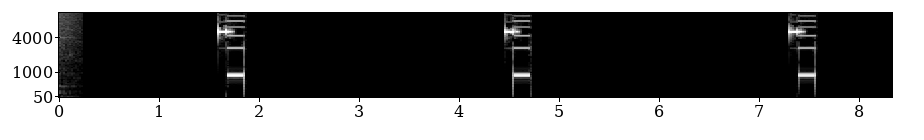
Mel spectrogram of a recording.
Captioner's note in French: Bips de monitoring lents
